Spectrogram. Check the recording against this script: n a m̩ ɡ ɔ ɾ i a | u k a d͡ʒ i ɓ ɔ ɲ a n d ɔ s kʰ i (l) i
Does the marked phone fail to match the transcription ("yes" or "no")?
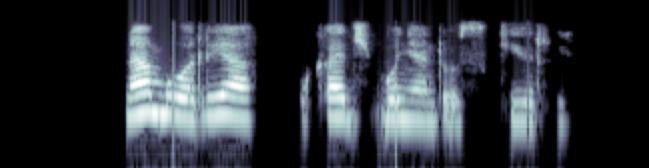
yes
